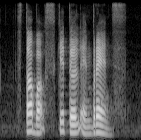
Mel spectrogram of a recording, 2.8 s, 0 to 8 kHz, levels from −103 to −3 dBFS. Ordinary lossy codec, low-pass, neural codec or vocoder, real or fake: none; 7.2 kHz; none; real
